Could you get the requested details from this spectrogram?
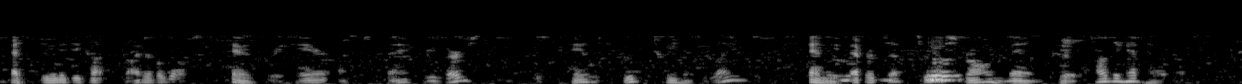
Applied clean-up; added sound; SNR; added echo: classical method Wiener filter.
